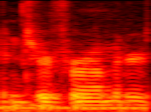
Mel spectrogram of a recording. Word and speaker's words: interferometer: Interferometer, is that how you say it? – Yeah, interferometer.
